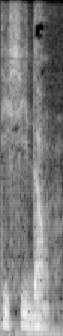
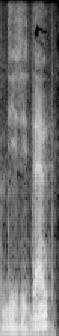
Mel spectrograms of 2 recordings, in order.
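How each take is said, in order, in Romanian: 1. Consoana din mijloc este un s surd. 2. Consoana din mijloc este un z sonor. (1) "se scrie cu doi S, deci pronunțăm dissident" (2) "pronunț adesea disident"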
